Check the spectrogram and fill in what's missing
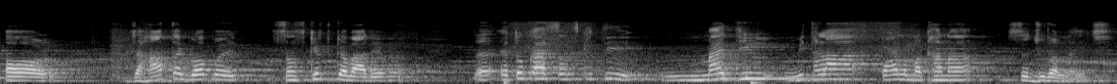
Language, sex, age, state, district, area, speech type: Maithili, male, 30-45, Bihar, Darbhanga, urban, spontaneous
